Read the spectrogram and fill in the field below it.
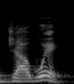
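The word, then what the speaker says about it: Yahweh: o el tetraga matrón con las letras y H W H comúnmente pronunciada por algunos como yahwe ese es el primer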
